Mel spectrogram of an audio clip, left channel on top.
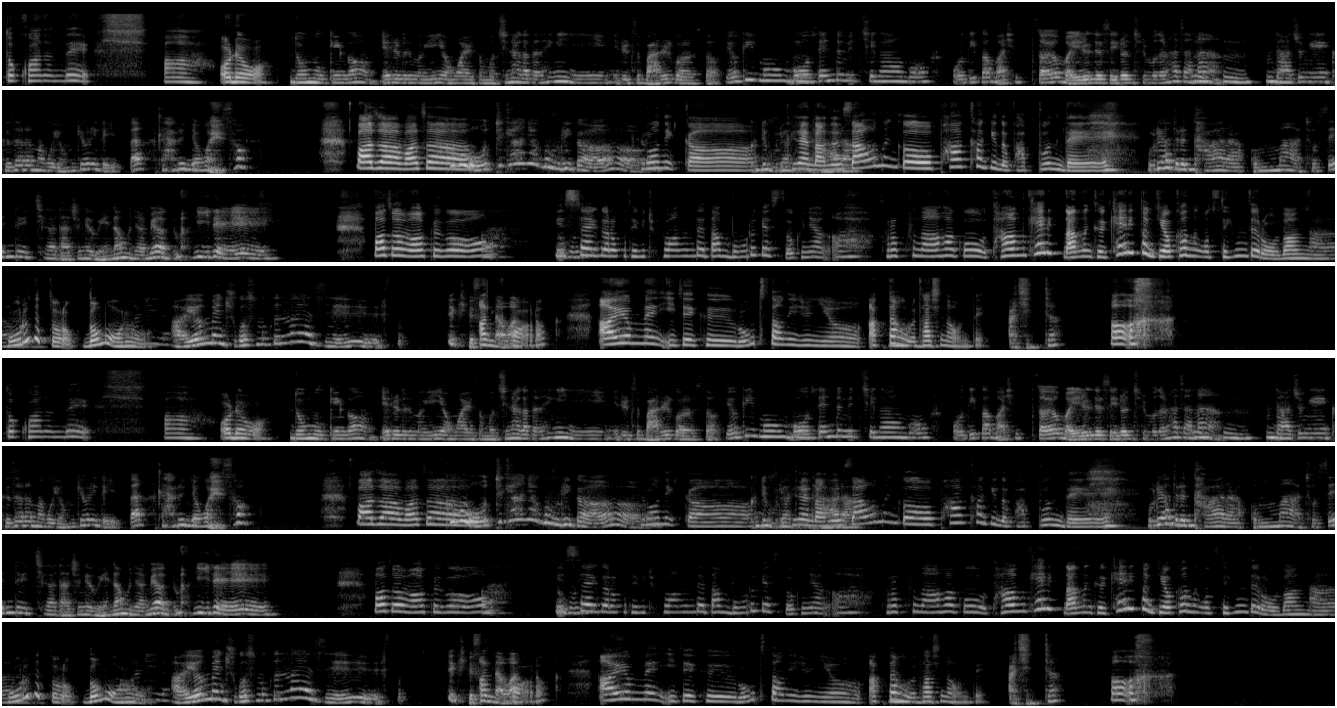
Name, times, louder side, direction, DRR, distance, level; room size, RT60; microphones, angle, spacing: voice 1, 0.0-2.7 7.9-8.2 11.9-12.5 16.5-18.1 19.7-20.9 21.2-24.6 30.0-31.6 32.2-41.5 44.8-49.8 51.1-51.7, left 4 dB, 40° left, 0.3 m, -28 dB
voice 2, 2.9-12.2 12.6-15.8 17.8-19.9 20.8-21.9 24.2-24.5 24.8-29.4 31.4-31.7 32.2-32.6 34.7-34.8 39.7-40.4 41.2-43.8 44.4-45.2 48.9-49.3 50.1-50.6, equal, 10° right, 1.0 m, -31 dB
5.2 x 2.1 x 2.8 m
head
